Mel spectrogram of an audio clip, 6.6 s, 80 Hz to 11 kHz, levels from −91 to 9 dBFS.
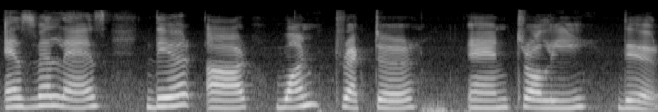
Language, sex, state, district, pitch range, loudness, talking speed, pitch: English, female, Punjab, Kapurthala, 220-250 Hz, -14 LUFS, 90 wpm, 230 Hz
